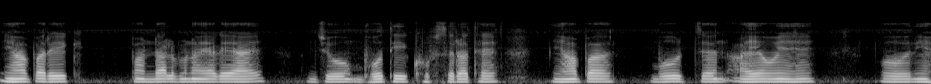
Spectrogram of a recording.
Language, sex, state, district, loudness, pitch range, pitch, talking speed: Hindi, male, Chhattisgarh, Kabirdham, -19 LUFS, 125-130 Hz, 130 Hz, 130 wpm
